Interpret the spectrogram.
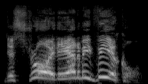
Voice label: Attack Vehicle, Soldier Male

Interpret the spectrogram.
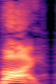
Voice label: Bye, Soldier Male; Soldier Male 01

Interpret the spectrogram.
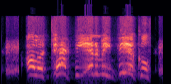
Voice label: Self Attack Vehicle, Female

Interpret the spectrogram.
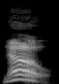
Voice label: No, Soldier Male

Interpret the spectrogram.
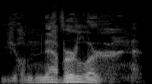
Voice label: Taunt Learn, Male

